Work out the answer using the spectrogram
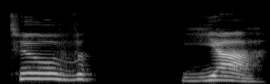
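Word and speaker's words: טוּבְיָה: And the next one, notice the dot's in a different place, so it's not tov. Tuv, ya. Exactly. And you don't have to pronounce the hey because it's at the end.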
